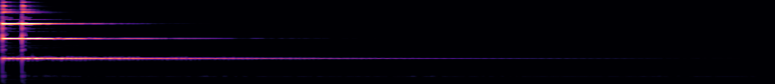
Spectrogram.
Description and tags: Meditation bell, sped up, with two hits.
bell, double, pitch-shift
